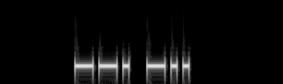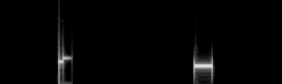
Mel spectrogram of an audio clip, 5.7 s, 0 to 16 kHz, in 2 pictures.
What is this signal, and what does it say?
Morse code, heard as a keyed tone, about 20 wpm, 700 Hz. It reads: GD T
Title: Top 90 QSO Elements - 8x Character Spacing - 20wpm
